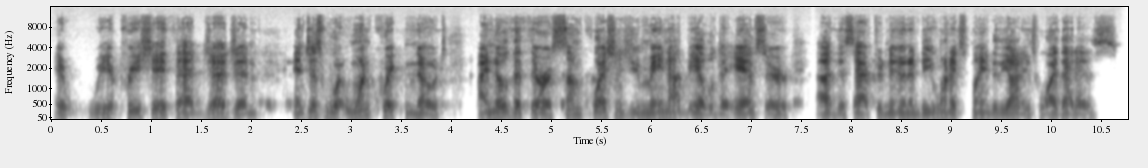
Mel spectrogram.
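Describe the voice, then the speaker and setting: A man's voice: fairly low pitch, normal speed, fairly bright tone. A man moderating a panel on a video call, making friendly and polite introductions.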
